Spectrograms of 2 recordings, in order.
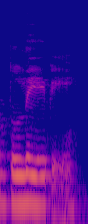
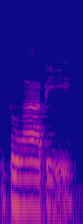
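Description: First: The first vowel is a long a sound. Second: The first vowel is a short a sound.

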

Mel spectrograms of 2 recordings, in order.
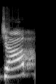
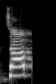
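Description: First: The first consonant is palatal, with a y-glide. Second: The first consonant is dental, without a y-glide. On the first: It means a bow. "ययुक्त उच्चार आहे ... तालव्य; चाप म्हणलं की धनुष्य होईल" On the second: It means a clip. "चाप म्हणलं की चिमटा होईल; अयुक्त आहे म्हणजे दंत"

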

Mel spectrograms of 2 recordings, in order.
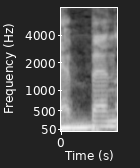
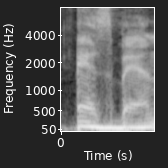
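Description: First: The z becomes a long b sound. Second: The z sound is kept before the b. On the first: The speaker calls it right. "hanem azt mondod, hogy ebben" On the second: The speaker calls it wrong. "nem azt mondod, hogy ezben"

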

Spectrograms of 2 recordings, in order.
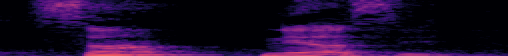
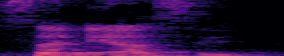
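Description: First: The first syllable carries a nasal sound. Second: The first syllable has no nasal sound. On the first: The speaker calls it right. "तो ये सन्यासी नहीं बल्कि क्या होता है" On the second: The speaker calls it wrong. "इसका अगर आप उच्चारण करोगे बिना बिंदु के तो ये क्या हो जाएगा"

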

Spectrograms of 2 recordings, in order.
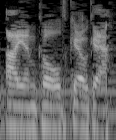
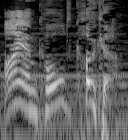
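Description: First: It is said in a stronger put-on robot voice. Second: It is said in a plainer, weaker character voice.

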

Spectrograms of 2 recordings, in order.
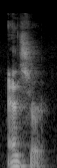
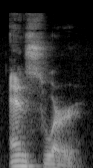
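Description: First: The word is said with no 'w' sound in the middle. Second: The word is said with a 'w' sound in the middle. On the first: It is said the way English speakers say it. The speaker calls it right. "instead of answer" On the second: It is said the way it is spelled. The speaker calls it wrong. "she was saying things like answer"

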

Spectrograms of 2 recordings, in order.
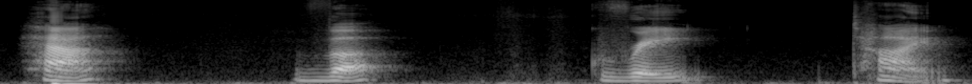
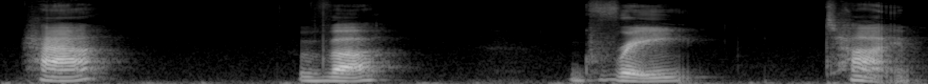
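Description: No difference in how they are said.

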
